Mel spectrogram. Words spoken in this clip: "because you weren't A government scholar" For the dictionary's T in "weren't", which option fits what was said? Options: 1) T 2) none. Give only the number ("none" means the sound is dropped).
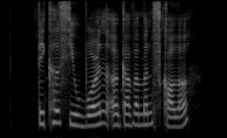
2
